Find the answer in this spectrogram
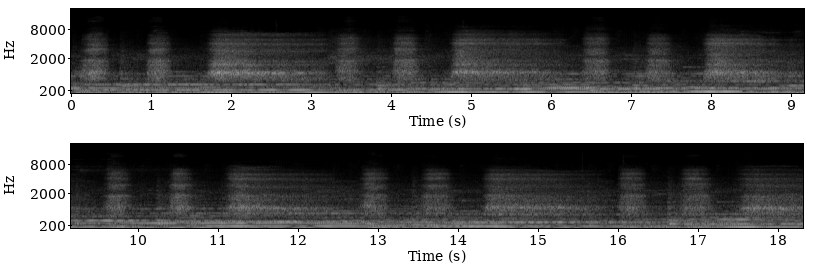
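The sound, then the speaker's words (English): Double-inhale breathing during a guided breathwork session: many quick, sharp breaths taken in pairs, repeating steadily over a continuous tonal drone. “So slowly start shifting to a double inhale.”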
